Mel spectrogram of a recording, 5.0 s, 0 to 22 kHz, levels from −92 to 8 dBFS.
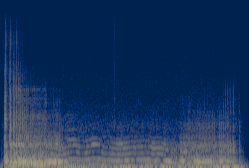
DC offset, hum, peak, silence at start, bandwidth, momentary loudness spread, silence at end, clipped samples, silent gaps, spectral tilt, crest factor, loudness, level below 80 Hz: under 0.1%; none; -20 dBFS; 0 s; 11.5 kHz; 15 LU; 0.05 s; under 0.1%; none; -8.5 dB/octave; 16 dB; -38 LUFS; -42 dBFS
